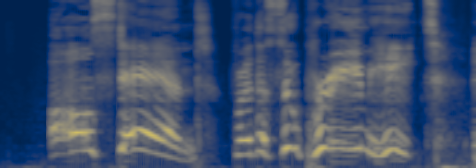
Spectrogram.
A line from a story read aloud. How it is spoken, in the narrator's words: he yells out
